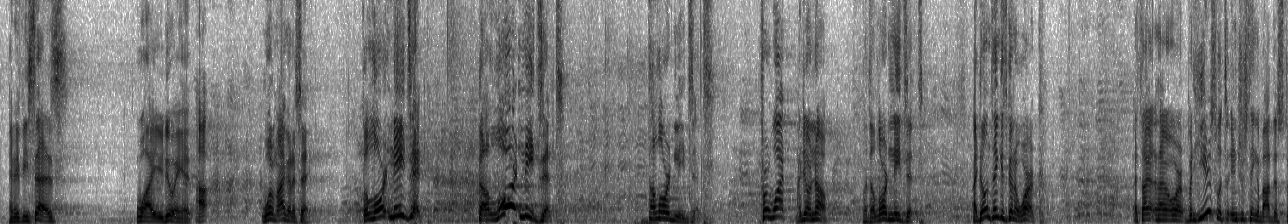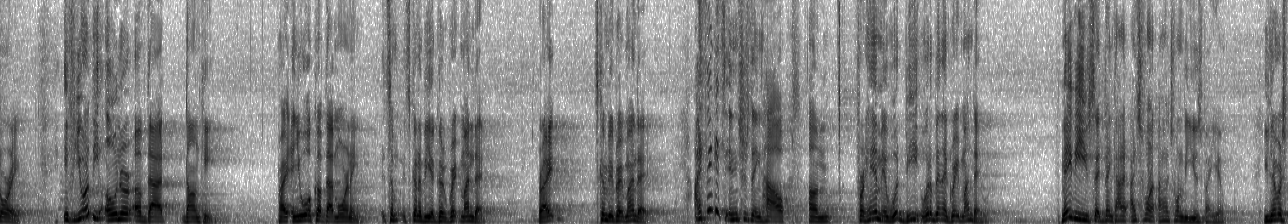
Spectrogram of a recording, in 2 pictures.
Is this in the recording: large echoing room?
yes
